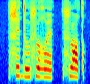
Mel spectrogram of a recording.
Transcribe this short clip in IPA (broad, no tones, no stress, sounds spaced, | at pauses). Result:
ɬ ɪ d ʊ sʷ ɛ ʁʷ ɛ | sʷ ɑ t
